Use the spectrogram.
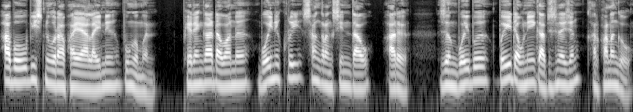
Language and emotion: Bodo, neutral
